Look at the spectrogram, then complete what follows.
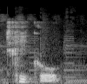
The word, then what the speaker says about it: tricot: muettes également avec ces trois voieslà par exemple tricot peau abricot vous voyez bien que le thé est mué donc on ne dit pas tricote pote abricotte Non mais bel et bien tricot pour abricot.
